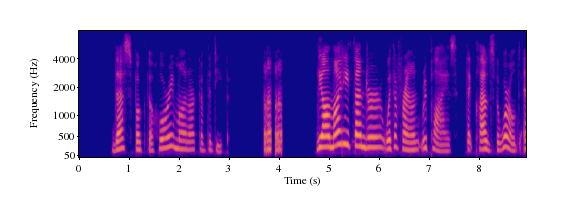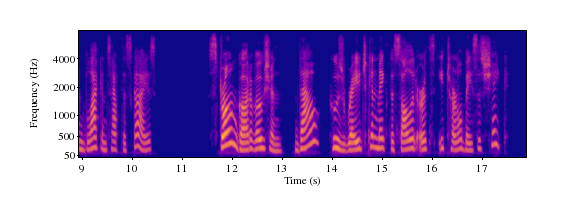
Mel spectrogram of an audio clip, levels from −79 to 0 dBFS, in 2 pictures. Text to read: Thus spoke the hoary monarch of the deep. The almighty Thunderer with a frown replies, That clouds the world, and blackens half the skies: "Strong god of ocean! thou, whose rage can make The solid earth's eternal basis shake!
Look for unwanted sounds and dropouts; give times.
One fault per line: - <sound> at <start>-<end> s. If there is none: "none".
- laugh at 3.7-4.1 s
